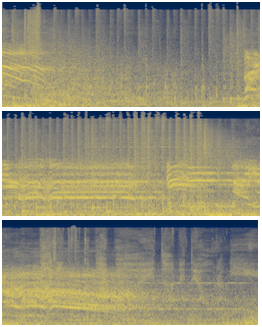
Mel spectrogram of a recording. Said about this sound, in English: And Kohine can hear the words, but to everyone else, the sound is somewhere between thunder and a million branches snapping and their leaves rustling. The ground cracks all the way to the roots of the trees nearby.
